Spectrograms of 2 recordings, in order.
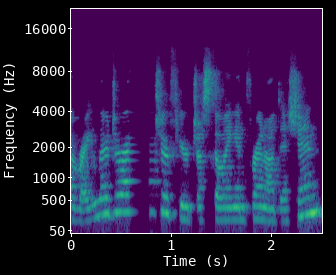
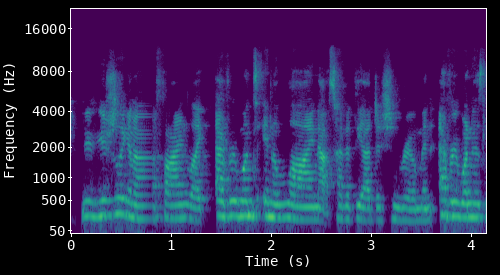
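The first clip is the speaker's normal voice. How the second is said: normal talking voice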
